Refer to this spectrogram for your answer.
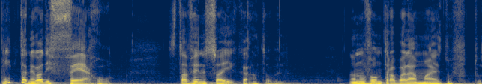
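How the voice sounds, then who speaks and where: Over noticeable background noise, a man with a fairly high pitch and lively intonation talks at a very fast pace. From Brazil, São Paulo (ABC region). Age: 50s. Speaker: psychoanalyst. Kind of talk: podcast interview, explanatory talk. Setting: studio.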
